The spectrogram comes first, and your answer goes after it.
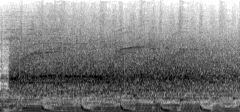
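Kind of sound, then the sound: crowd, applause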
